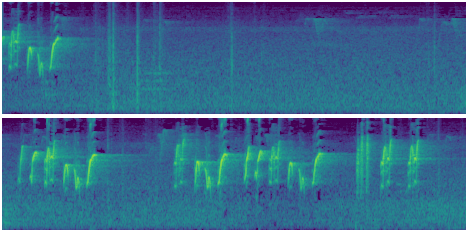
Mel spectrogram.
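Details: Streak-eared bulbul, a territory holder with a strong, fierce song, giving bursts of quick, bright, upward-slurred chirps. One short series comes early, then two longer rapid runs of rising notes follow after a quiet pause, with a few faint clicks between.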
